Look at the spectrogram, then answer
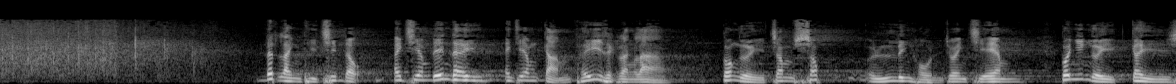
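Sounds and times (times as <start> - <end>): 
church congregation applause welcoming visitors from other parishes: 0.0 - 2.4
speech: 2.6 - 11.7.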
